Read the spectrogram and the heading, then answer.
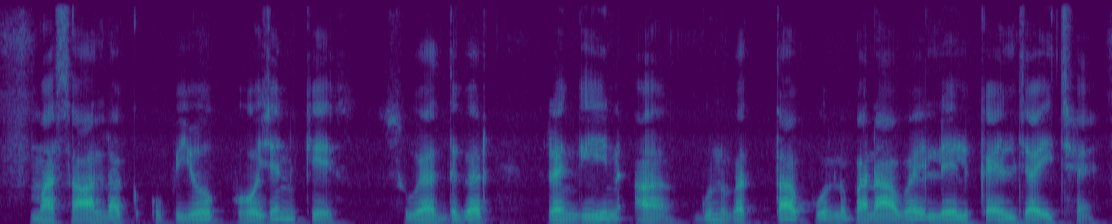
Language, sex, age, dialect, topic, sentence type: Maithili, male, 25-30, Eastern / Thethi, agriculture, statement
